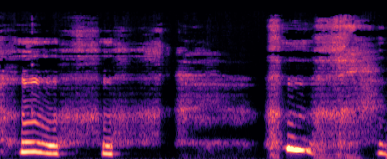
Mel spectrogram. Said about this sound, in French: Euh, ben voilà, souvent, euh, la première chose, c'est oh, de bailler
